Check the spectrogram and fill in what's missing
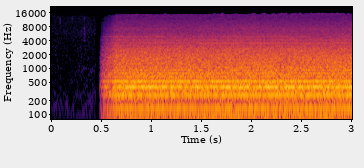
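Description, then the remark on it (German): After a brief moment of silence, the steady, monotone hum of an exhaust ventilation system starts and holds at the entrance to a salt mine used as an underground toxic waste dump, beneath a green-painted steel headframe, one morning: a loud, unchanging drone with low tonal pitches and a breathy whir on top. “Das monotone Brummen einer Abluftanlage ist das einzige Geräusch, das an der Einfahrt zum Salzbergwerk zu hören ist.”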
